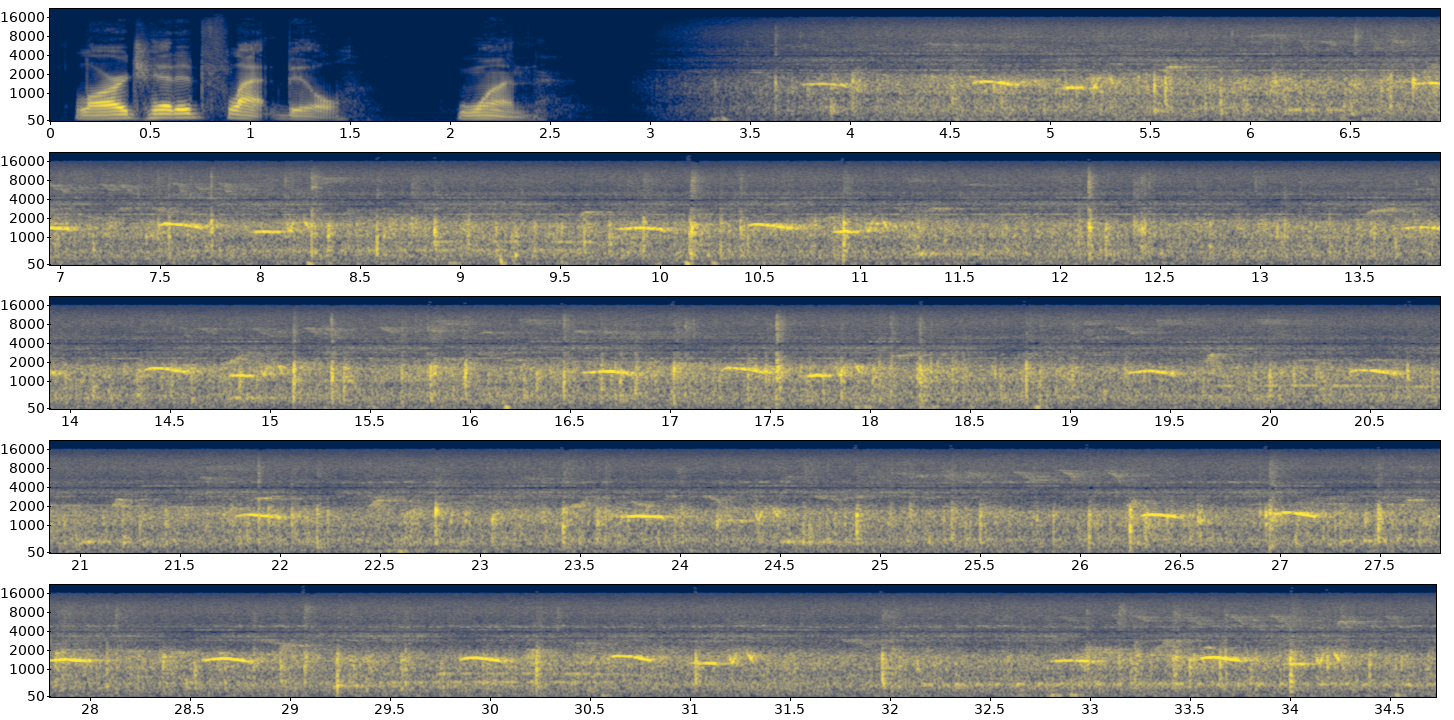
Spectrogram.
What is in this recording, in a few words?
Large-Headed Flatbill; S. America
